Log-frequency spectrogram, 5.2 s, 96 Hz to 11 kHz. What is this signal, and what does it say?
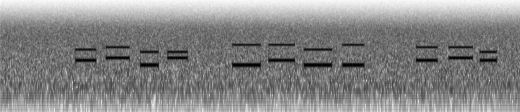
DTMF, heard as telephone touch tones, dialled by hand, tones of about 220 ms, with phone line noise. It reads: 8#1* AC2A 9#7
